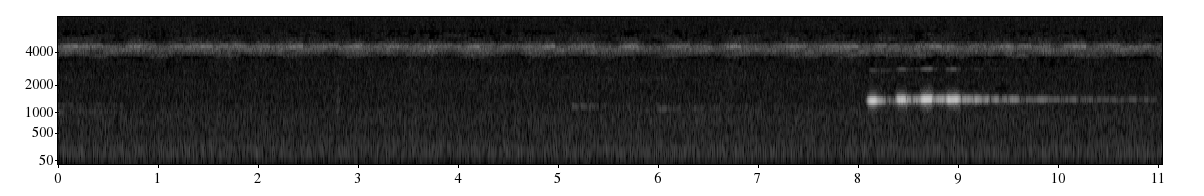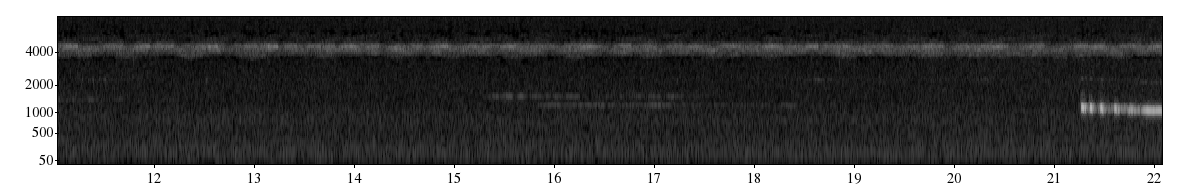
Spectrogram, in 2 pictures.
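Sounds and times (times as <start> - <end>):
Pied Butcherbird whistling: 8.1 - 10.7, 21.3 - 22.0.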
